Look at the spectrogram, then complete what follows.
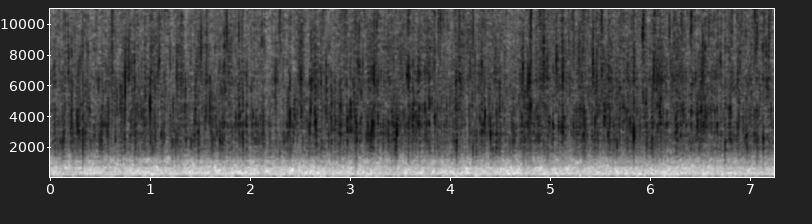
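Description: Chicken breasts frying in a skillet of butter and olive oil over medium-high heat: a steady, dense crackling sizzle.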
